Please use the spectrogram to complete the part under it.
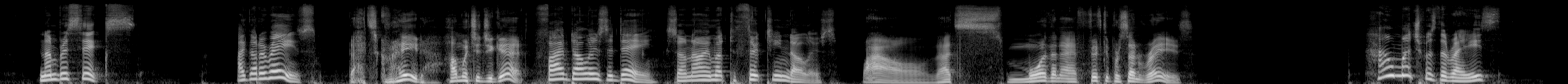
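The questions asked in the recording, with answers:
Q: How much was the raise?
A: $5 a day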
